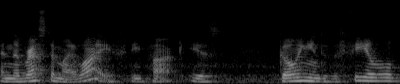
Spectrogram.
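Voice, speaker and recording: Somewhat breathy and fairly high-pitched, a man speaks at a moderate pace in a monotone, flat intonation, with audible room echo around him. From Canada. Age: 50s. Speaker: scientist. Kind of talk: interview.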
